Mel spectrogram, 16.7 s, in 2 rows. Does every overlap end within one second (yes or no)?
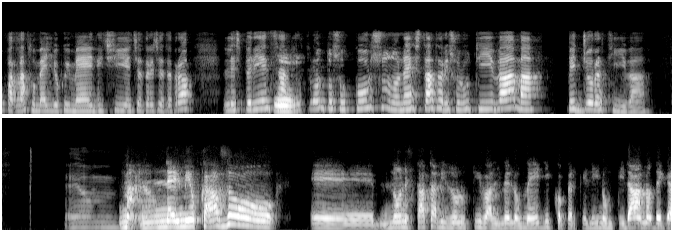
yes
